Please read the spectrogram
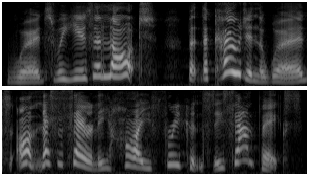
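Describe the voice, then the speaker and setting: A woman teaching a children's reading lesson, expressively reading aloud and sounding out words slowly. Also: high-pitched, big pitch swings, a bit bright, dry recording. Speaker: phonics teacher.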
